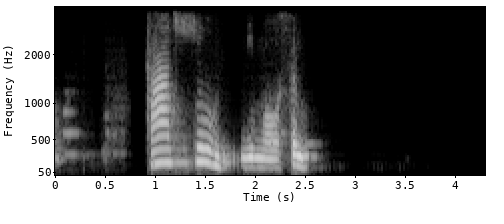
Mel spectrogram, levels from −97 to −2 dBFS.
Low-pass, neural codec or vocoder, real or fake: 3.6 kHz; codec, 16 kHz, 0.5 kbps, X-Codec, HuBERT features, trained on general audio; fake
